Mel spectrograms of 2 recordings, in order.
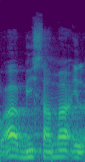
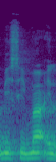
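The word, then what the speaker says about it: بسماع: Ngomong-ngomong soal bahasanya tadi altibatilati bisamail azan bukan bisimail azan. Jadi masdarnya sami yasmau adalah sama bukan sima. Ini al alakhta asyaah. Ini kesalahan yang tersebar luas di kalangan masyarakat. Bacanya bisima. Harusnya bisama.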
